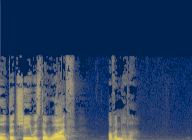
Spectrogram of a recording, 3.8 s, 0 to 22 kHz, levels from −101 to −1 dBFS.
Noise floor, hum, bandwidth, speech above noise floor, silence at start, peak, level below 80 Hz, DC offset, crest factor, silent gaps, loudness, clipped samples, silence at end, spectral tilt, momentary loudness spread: -68 dBFS; none; 13.5 kHz; 53 dB; 0 s; 0 dBFS; -58 dBFS; under 0.1%; 18 dB; none; -15 LUFS; under 0.1%; 1.2 s; -5 dB/octave; 20 LU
